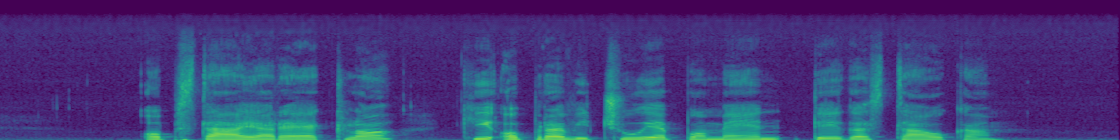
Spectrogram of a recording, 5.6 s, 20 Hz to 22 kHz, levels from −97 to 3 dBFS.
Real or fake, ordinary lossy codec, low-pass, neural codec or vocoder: fake; none; 19.8 kHz; vocoder, 44.1 kHz, 128 mel bands every 512 samples, BigVGAN v2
